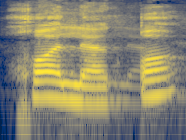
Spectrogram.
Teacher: خلق ایسا پڑھنا درست نہیں ہے بلکہ خلق، لام باریک، خا اور قاف موٹی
